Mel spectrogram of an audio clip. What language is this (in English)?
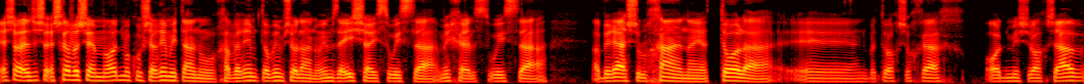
Hebrew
